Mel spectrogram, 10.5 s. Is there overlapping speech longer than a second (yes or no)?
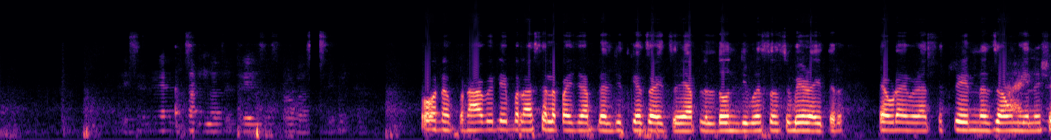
no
